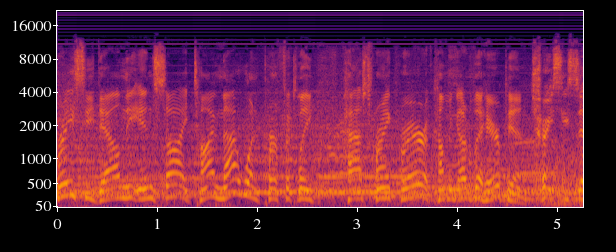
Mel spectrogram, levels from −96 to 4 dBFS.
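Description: A fixed-pitch USB whine at 1 kHz runs under the audio for the full duration, sitting roughly 25 dB below the signal. Its pitch matches the bus's 1 ms frame rate, so current drawn by the USB device each frame is leaking into the audio path through the power or ground wiring.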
